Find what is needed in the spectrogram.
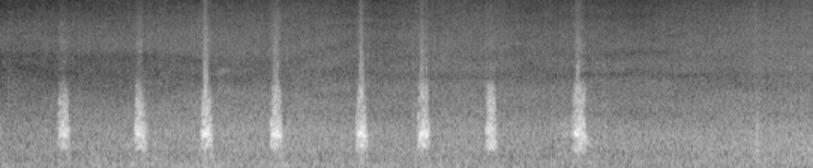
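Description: A white shepherd dog barking eight times, about once a second, then stopping about two seconds before the end, over the steady rush of a small mountain creek.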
